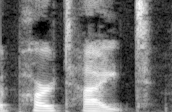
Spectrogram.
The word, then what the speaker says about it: apartheid: in South Africa and the D isn't pronounced you're actually saying a T apartheid okay okay fair enough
